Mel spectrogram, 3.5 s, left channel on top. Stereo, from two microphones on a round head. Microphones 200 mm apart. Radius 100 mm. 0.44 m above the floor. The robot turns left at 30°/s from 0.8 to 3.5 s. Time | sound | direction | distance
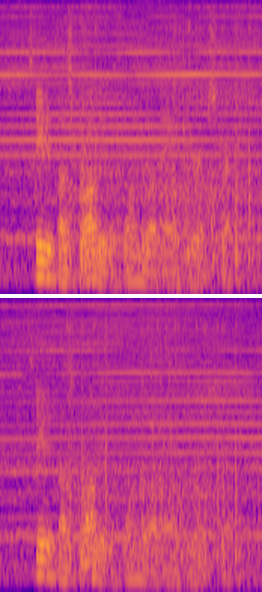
0.4 | a man speaking | 155° left | 4 m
